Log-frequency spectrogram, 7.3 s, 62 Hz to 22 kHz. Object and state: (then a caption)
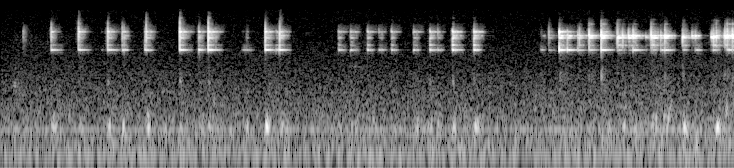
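Glass vase tapped with nails. Long dark nails tap quickly around the rim and the sides of the neck of a tall, hollow, empty green ribbed glass vase, about 25 cm, standing upright on a table. Bright, high, glassy clicks come in irregular runs with short pauses, each dying away almost at once. The taps turn denser and louder toward the end.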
